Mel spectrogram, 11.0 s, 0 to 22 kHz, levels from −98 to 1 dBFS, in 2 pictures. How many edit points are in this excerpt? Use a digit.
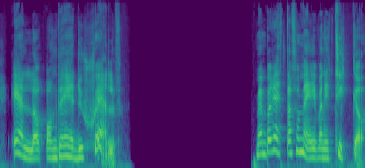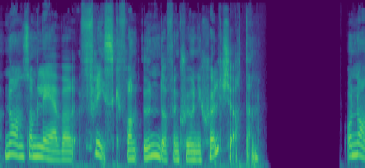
1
